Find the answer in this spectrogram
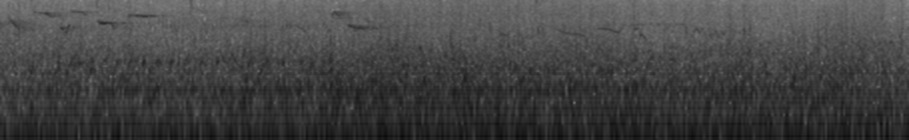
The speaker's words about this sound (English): Wherever you are right now, here's a free gift from the Canal and River Trust. The calming sound of canalside life to make your day more relaxing.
